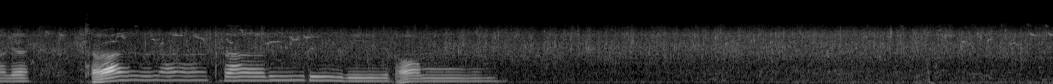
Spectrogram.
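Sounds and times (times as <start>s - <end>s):
flowing river water with small waves: 0.0s - 5.1s
speech: 0.0s - 5.1s.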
